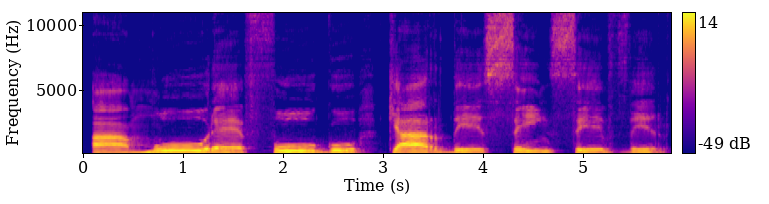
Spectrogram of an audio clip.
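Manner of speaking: very slow, measured verse; slow syllable reading. Shown as a demonstration. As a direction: read the verse slowly, counting syllables. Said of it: "todos eles têm dez sílabas poéticas". (leitura bem lenta, contando sílabas)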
